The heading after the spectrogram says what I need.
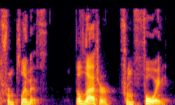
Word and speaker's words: Fowey: The former hailed from Plymouth, the latter from Foy, or, as we spell it nowadays, Fowey.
